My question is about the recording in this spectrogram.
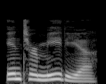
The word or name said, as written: intermedia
